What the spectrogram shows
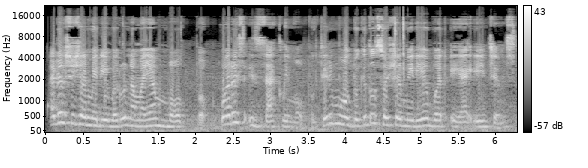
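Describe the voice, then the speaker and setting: A woman's voice: mid-range voice, expressive, normal speed, over music. A young woman with an Indonesian accent explains casually, posing her own questions and mixing in English phrases. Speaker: tech content creator. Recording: clearly noisy ambient background.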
